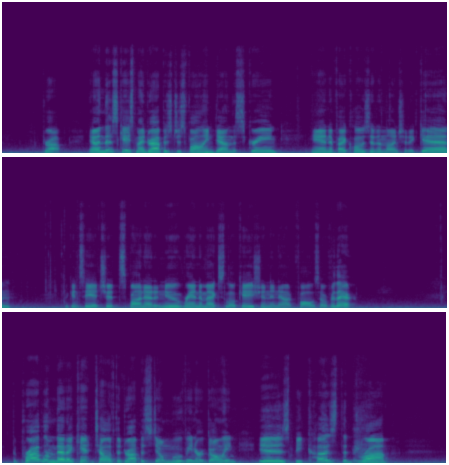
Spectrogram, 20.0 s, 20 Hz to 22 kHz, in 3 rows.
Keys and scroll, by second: 7.2 super+b.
